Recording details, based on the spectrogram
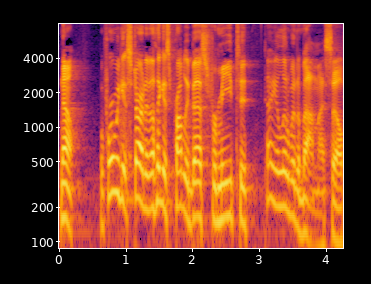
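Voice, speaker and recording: On a very clean recording with a silent background, a man speaks with a slight Southern accent. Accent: slight southern twang. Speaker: IT trainer and presenter. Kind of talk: presentation. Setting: studio with live audience.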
